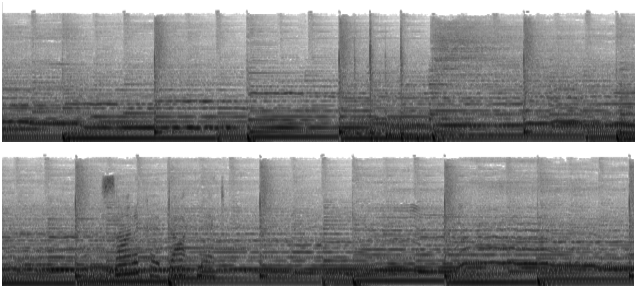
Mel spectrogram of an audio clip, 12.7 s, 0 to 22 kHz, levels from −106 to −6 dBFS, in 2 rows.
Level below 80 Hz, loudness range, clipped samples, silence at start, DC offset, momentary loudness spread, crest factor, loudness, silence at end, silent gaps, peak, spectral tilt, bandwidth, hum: -24 dBFS; 2 LU; under 0.1%; 0 s; under 0.1%; 4 LU; 14 dB; -18 LUFS; 0 s; none; -2 dBFS; -7 dB/octave; 16 kHz; none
